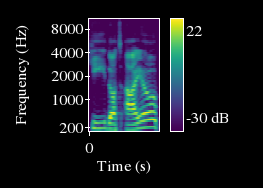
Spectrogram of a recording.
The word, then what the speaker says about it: Quay: on where you live if you're from uh the uk or australia you would be pronouncing uh these words like uh key dot io but if you're in us and pretty much everywhere else in the world you can say quay dot io and you're you're covered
